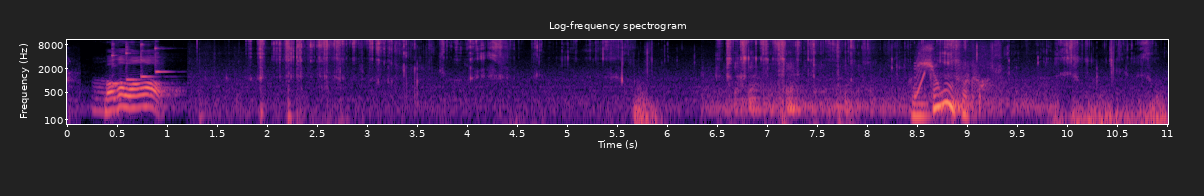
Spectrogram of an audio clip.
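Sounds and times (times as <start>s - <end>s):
crunchy chewing of edible paper: 1.7s - 11.0s.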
